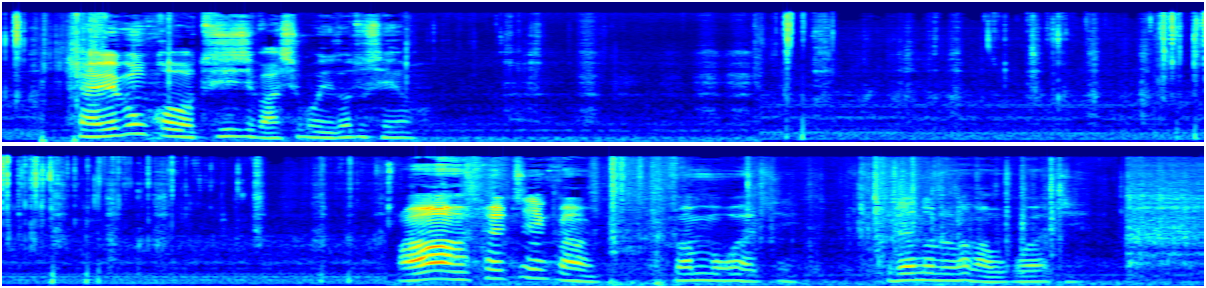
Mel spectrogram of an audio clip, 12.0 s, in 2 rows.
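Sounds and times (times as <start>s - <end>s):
person chewing crisp biscuits: 3.7s - 8.4s.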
